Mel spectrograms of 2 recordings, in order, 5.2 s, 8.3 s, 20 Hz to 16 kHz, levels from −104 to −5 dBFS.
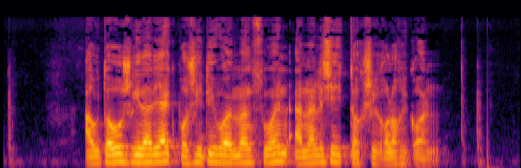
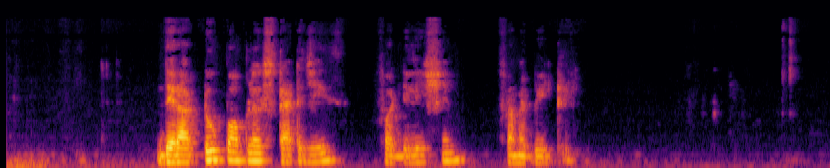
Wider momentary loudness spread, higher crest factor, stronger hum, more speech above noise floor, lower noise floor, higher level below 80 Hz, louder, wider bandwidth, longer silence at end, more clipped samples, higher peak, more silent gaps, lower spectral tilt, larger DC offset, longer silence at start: second, 10 LU vs 25 LU; second, 18 dB vs 24 dB; neither; about the same, 44 dB vs 43 dB; about the same, -68 dBFS vs -66 dBFS; about the same, -58 dBFS vs -54 dBFS; about the same, -24 LUFS vs -24 LUFS; about the same, 11.5 kHz vs 10.5 kHz; second, 0.4 s vs 2.55 s; neither; second, -6 dBFS vs -2 dBFS; neither; second, -5 dB/octave vs -8 dB/octave; neither; first, 0.85 s vs 0.05 s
